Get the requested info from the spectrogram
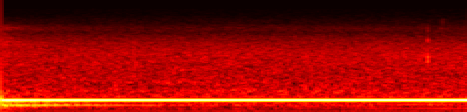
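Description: Microphone feedback through a public-address system: a single steady, pure ringing tone at a mid pitch.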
